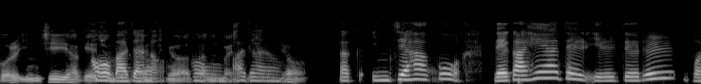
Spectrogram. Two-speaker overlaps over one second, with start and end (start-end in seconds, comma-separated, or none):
0.9-3.0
